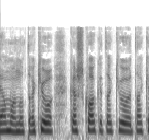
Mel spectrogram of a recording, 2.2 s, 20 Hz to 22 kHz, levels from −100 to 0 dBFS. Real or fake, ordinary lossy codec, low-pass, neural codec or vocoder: real; MP3, 64 kbps; 10.8 kHz; none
